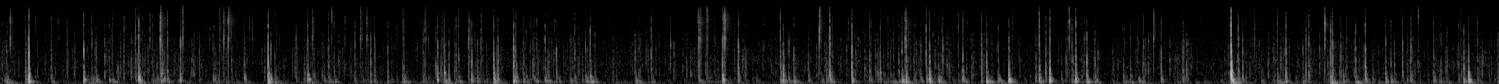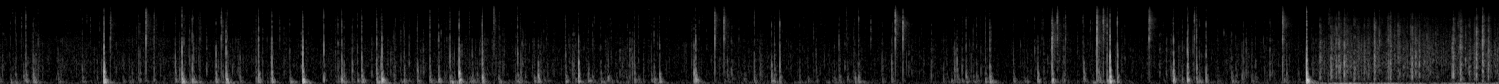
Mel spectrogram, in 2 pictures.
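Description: Rain falling in a forest, heard as a light hiss dotted with many sharp, irregular drips and taps. Near the end a denser, steadier hiss sets in.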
